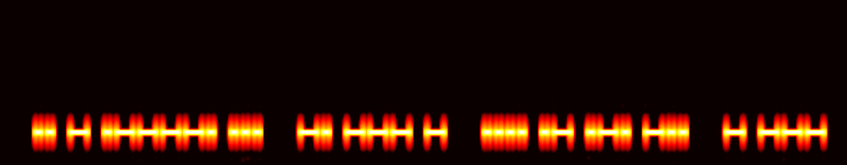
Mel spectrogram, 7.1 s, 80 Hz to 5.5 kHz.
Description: Morse code, heard as a keyed tone, about 25 wpm, 600 Hz. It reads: IT'S NOT HARD TO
